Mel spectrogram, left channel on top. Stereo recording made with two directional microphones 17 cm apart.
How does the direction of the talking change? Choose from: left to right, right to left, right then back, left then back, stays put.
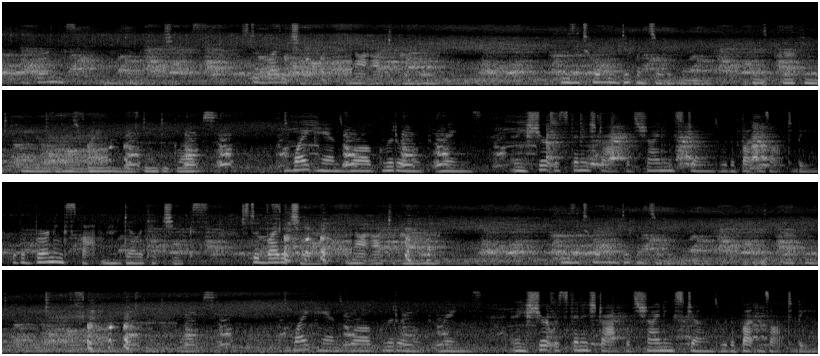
left then back.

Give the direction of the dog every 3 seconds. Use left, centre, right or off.
left, centre, centre, left, left, left.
